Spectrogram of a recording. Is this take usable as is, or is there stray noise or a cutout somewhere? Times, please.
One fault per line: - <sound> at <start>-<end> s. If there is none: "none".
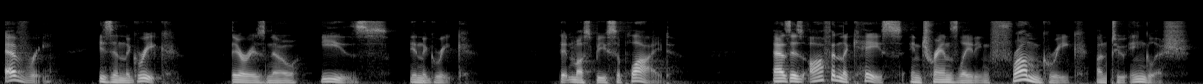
- dropout at 11.1-11.1 s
